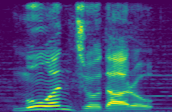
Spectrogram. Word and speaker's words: Mohenjo-daro: Friends, the correct pronunciation of the word Mohenjo Daro is "muan jo daro".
